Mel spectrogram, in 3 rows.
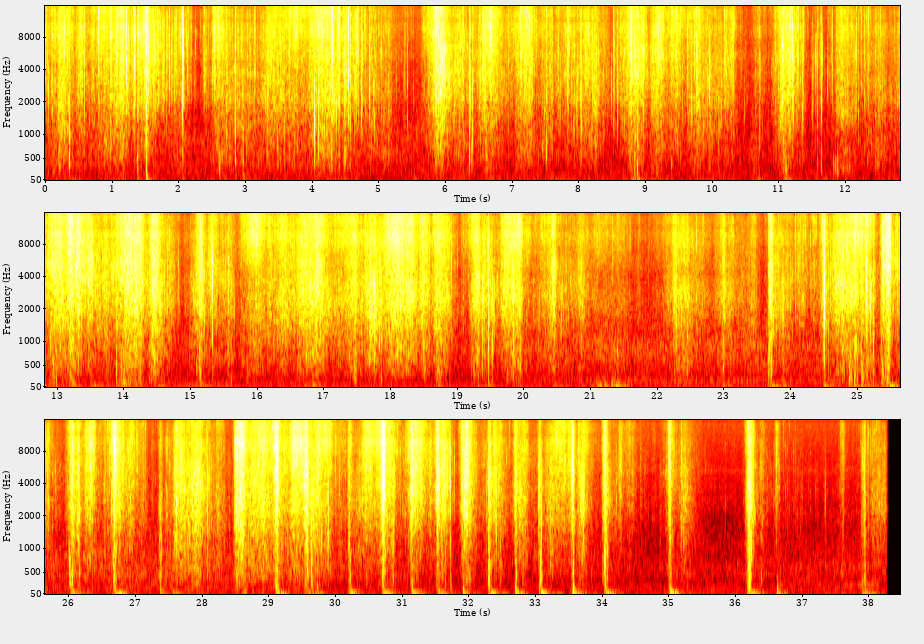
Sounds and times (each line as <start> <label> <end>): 0.0 Footsteps on leaves 38.3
